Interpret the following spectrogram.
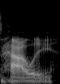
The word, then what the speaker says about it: Hallie: her one time, and she said it was Hallie. And like she said, this is how you pronounce it. But I could also be wrong. I don't know. I probably said it wrong.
